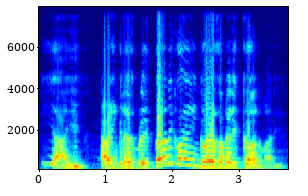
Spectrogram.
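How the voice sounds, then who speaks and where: A man's voice: high-pitched, wildly swooping pitch, brisk, muffled recording. A Brazilian man teaching an online history class, chatty and playful, with a Minas Gerais accent.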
